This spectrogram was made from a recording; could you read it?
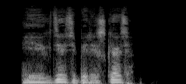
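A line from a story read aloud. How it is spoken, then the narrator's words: Whispered question. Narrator (Russian): спросил он почему-то шепотом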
